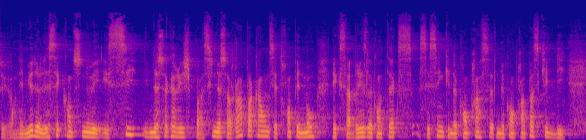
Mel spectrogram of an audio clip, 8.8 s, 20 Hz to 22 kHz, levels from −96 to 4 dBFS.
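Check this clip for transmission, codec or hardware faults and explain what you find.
Two short faults stand out, both from damaged data in a compressed stream. The first is at 4.03 s. The second runs from 7.38 to 7.40 s, about 20 ms. At each point, part of the coded stream was lost or corrupted. The decoder could not read those frames properly. It lost sync and had to hunt for the next valid frame header. Each event is a brief break in the sound, a chirp, squawk, click or short gap, before normal decoding resumes.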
